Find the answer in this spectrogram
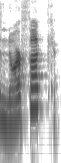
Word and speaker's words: Norfolk: noral England not Virginia I believe it's pronounced noruk uh and the only reason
